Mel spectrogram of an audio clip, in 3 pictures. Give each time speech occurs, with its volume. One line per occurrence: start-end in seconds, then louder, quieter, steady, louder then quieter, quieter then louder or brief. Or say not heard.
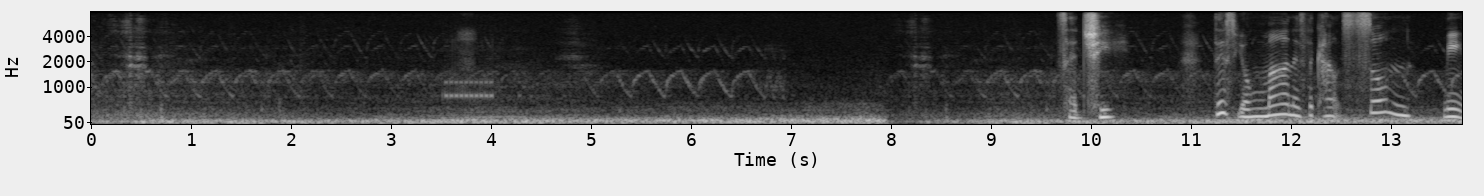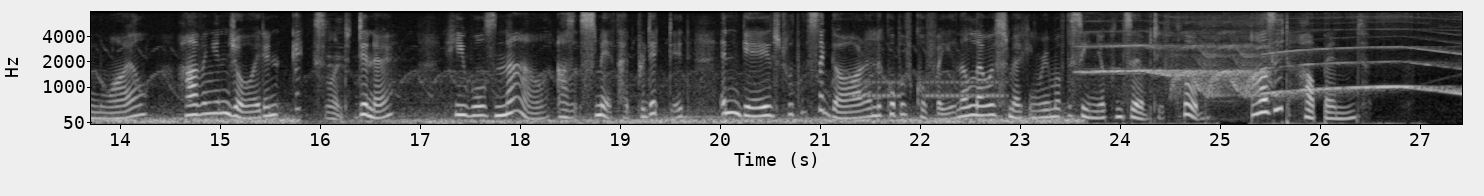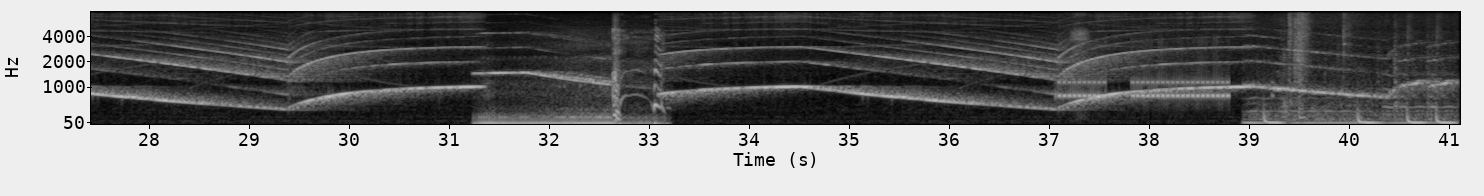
9.7-26.6 steady.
